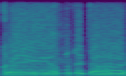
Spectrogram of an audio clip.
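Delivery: very high, urgent, high-pitched shout. Playing a character pounding on granny's door: urgent shouting in character.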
